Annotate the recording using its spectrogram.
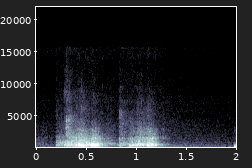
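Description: Two short rustles of wax melt packaging being handled, close together in the first second or so.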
